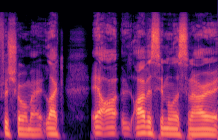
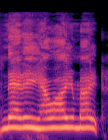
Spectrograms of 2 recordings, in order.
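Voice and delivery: much higher, cheery voice for the one-armed man; imitating Denny; 13 semitones higher than usual. Greeting the driver from the corner, high cheery imitation. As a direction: play the homeless mate calling out a greeting. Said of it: "And he goes".

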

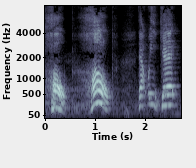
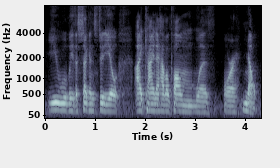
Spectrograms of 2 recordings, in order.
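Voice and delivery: usual speaking voice

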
